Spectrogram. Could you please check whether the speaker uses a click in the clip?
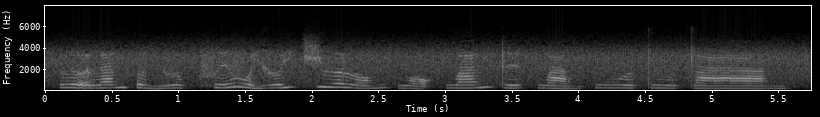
no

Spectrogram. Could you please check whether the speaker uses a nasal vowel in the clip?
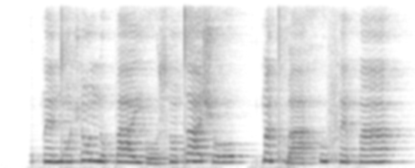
yes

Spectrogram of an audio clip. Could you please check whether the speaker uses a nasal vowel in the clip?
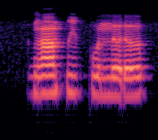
yes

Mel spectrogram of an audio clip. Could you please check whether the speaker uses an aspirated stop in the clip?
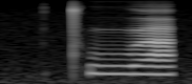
yes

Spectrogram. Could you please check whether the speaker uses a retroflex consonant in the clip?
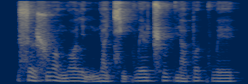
yes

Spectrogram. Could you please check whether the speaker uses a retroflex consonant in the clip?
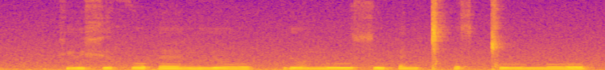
no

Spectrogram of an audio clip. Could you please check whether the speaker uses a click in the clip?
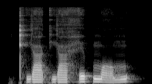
no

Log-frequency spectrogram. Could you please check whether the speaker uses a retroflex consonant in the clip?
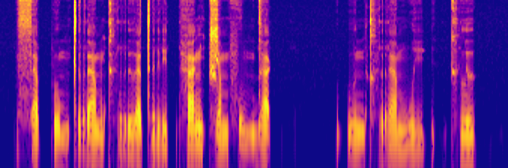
no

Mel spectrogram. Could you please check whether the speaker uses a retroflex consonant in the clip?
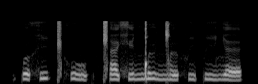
no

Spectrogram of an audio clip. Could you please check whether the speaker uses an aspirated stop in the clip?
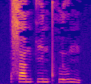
yes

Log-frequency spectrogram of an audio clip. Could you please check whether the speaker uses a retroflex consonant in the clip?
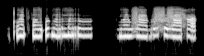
no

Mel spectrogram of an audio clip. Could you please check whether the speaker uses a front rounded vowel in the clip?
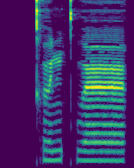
yes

